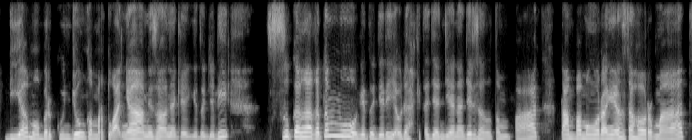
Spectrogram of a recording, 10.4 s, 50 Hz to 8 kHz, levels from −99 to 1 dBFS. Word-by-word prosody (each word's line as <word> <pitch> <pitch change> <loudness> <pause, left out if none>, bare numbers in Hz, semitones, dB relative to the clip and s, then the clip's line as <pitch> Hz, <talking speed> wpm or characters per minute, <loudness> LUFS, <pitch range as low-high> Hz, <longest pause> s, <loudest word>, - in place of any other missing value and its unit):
dia 185 +4 +2
mau 230 -5 0
berkunjung 185 +5 0
ke 220 - -2
mertuanya 185 +1 +2
misalnya 160 -1 0
kayak 160 -1 -5
gitu - - -6 0.2
jadi 265 - -2 0.7
suka 295 0 0
gak 275 -1 +6
ketemu 335 +3 +2 0.3
gitu. 205 +4 -2
Jadi 195 +4 -1
yaudah 180 +4 -2
kita 195 - -8
janjian 175 -2 -1
aja 165 +5 -4
di 205 - -6
satu 180 -3 -3
tempat 175 +8 -3 0.4
tanpa 220 0 +2
mengurangi 210 -1 +3
rasa 230 0 0
hormat 190 +2 0
195 Hz, 145 wpm, -21 LUFS, 175-225 Hz, 0.7 s, gak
